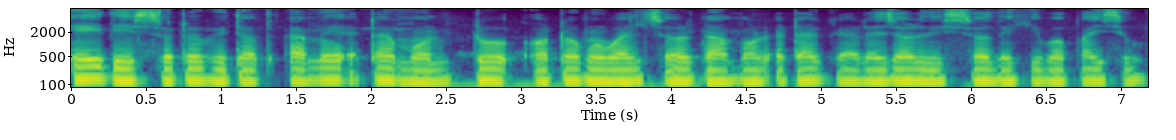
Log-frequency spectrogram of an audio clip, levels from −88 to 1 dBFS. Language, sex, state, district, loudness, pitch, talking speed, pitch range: Assamese, male, Assam, Sonitpur, -14 LUFS, 120 Hz, 125 wpm, 115-125 Hz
